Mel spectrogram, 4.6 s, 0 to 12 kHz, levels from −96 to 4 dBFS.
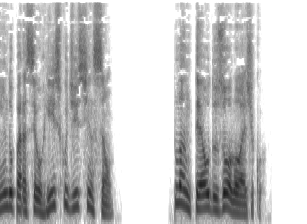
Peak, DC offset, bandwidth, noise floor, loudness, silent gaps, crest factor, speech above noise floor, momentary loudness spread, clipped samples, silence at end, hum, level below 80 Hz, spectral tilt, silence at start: -6 dBFS; under 0.1%; 12 kHz; under -90 dBFS; -21 LUFS; 1.84-2.52 s; 16 dB; over 70 dB; 11 LU; under 0.1%; 0.7 s; none; -64 dBFS; -5 dB/octave; 0 s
